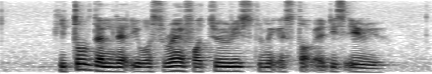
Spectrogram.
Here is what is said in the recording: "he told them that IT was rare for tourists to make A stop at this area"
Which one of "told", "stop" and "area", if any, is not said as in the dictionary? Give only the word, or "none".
none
